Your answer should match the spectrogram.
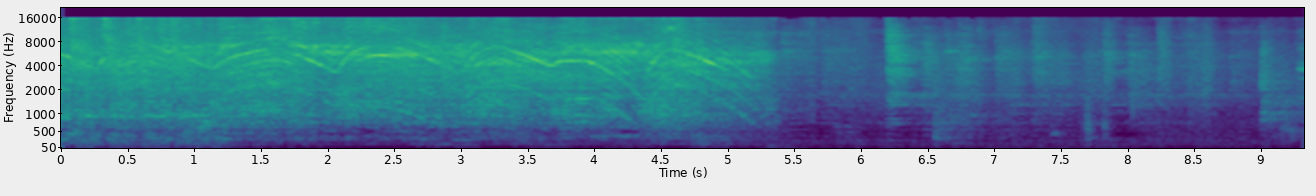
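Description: A power drill whines loudly and steadily into material on a house construction site in the Philippines for about five seconds, then stops, leaving scattered knocks and handling sounds.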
